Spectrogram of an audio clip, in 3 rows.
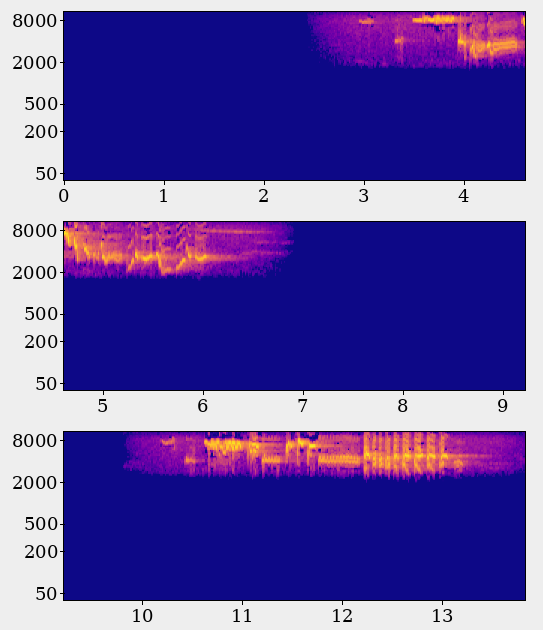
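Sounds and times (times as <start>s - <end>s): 
European robin singing: 2.9s - 6.5s, 10.2s - 13.3s.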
